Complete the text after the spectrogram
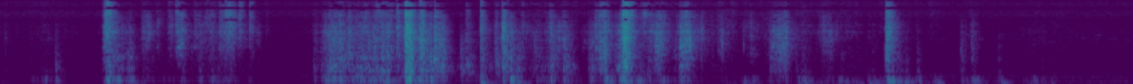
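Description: A man rummages through plastic bags.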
